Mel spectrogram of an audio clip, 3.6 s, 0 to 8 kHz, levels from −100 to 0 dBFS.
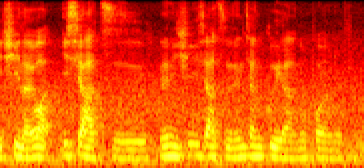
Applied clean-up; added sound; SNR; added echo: none; Traffic noise, roadway noise; 12 dB; none.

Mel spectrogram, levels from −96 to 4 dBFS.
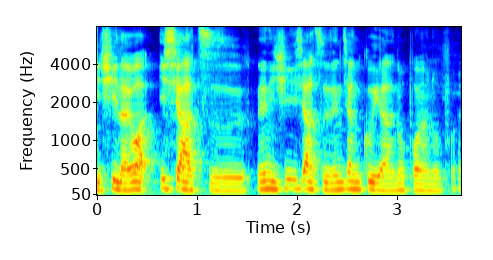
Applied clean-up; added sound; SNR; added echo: none; none; none; none.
